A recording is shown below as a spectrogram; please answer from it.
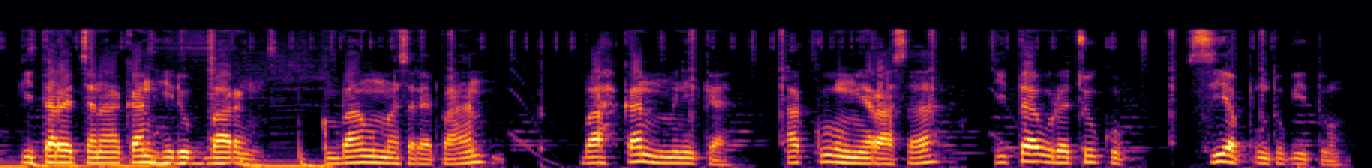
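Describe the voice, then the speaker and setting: A man at medium pitch and a moderate pace, with music in the background. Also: ordinary pitch variation. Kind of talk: staged romantic conversation, marriage proposal.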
